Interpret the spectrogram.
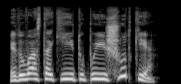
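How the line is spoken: Sharp, aggressive question. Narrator (Russian): резко с наездом спросила я

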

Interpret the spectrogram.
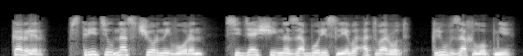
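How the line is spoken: Plain. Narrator (Russian): ответил я

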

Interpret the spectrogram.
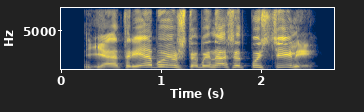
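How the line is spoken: Man shouting from behind. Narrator (Russian): прокричал человек где-то позади

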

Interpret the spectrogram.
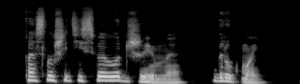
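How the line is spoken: Ringing, gentle woman's voice. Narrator (Russian): звенящим голоском посоветовала дама, ласково улыбаясь

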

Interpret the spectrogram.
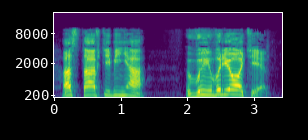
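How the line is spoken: Woman screaming hoarsely. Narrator (Russian): Я кричала так громко, что заболело горло, но все равно едва себя слышала

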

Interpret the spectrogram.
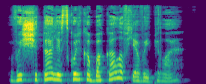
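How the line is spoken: Quiet. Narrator (Russian): Тихо говорю я

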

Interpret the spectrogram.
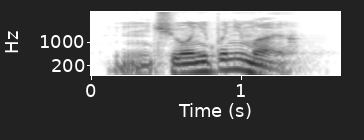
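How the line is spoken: Muttering ranger. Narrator (Russian): пробормотал рейнджер

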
